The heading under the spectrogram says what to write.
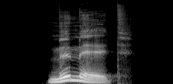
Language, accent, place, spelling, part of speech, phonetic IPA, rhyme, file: German, Germany, Berlin, mümmelt, verb, [ˈmʏml̩t], -ʏml̩t, De-mümmelt.ogg
- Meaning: inflection of mümmeln: 1. second-person plural present 2. third-person singular present 3. plural imperative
